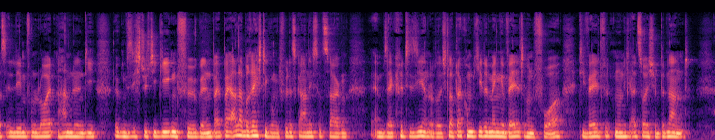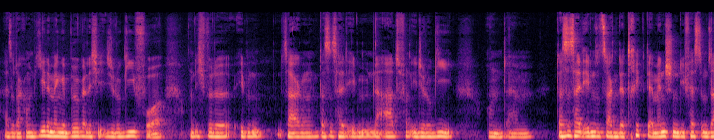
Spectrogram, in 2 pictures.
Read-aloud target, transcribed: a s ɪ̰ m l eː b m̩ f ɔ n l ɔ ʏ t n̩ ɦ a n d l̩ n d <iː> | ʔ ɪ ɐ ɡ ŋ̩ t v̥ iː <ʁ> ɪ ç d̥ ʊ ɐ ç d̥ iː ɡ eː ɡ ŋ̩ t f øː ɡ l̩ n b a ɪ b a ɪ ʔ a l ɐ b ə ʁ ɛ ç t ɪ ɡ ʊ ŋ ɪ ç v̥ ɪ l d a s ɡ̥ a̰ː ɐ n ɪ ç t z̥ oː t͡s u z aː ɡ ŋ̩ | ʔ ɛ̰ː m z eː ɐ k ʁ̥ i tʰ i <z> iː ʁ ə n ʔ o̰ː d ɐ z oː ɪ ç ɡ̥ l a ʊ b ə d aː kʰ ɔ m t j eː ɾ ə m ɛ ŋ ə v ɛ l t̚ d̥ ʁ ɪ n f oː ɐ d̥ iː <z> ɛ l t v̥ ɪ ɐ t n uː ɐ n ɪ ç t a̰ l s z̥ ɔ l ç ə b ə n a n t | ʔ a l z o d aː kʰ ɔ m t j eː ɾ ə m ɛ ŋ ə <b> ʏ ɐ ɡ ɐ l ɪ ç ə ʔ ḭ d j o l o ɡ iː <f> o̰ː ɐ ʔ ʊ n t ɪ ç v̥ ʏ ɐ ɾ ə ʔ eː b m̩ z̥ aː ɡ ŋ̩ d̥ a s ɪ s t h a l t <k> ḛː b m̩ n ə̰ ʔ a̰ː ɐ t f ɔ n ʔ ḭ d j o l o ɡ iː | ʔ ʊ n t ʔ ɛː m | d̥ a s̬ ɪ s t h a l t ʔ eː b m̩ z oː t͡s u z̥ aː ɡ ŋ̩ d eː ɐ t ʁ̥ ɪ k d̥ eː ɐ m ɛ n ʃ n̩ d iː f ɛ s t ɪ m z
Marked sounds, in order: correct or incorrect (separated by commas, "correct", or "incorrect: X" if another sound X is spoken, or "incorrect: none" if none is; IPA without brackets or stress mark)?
correct, incorrect: z, correct, incorrect: v, correct, correct, incorrect: ʔ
